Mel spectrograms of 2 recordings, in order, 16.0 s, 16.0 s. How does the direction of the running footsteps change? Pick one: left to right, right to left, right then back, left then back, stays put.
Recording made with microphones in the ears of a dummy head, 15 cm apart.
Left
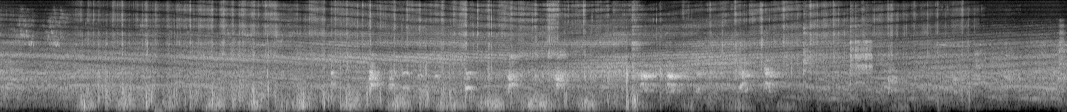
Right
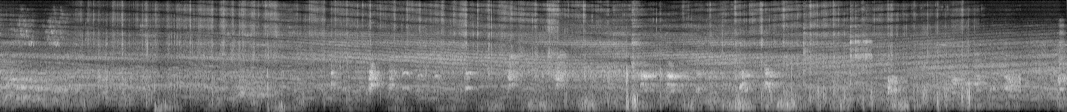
left to right.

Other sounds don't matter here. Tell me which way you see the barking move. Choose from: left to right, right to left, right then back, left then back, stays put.
left then back.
